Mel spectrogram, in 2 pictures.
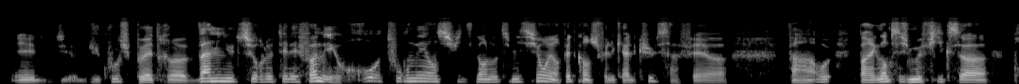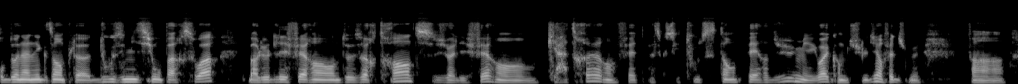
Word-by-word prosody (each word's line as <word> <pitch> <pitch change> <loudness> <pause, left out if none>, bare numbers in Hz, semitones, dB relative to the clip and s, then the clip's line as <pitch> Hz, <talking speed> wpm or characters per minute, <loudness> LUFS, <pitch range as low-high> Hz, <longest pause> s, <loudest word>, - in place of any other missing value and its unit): et 105 -1 -1
du 95 0 -13
du 105 0 -11
coup, 130 +5 -7
je - - +1
peux 110 - +2
être, 105 0 0
heu, 100 -3 +1
20 140 0 +8
minutes 145 -3 +1
sur 135 -2 +5
le 130 0 -3
téléphone 130 +5 +1
et 115 - +3
retourner 145 - -4
ensuite 130 -3 +3
dans 120 -1 -1
l'autre 120 -2 -4
mission 125 +4 +2
et, - - +3
en 105 - 0
fait, - - -1
quand - - +1
je - - +3
fais - - -6
le 105 - -6
calcul, 100 +10 -2
ça 100 -5 -4
fait, 95 - -4
heu, 95 0 -4 0.7
enfin, 100 0 -1
heu, 120 - -2 0.3
par 105 -1 +4
exemple, 120 +5 +4
si 120 - +3
je 115 - +2
me 120 - +5
fixe, 115 +1 +2
heu, 105 -2 +4 0.3
pour 110 - -7
te - - -6
donner 110 -1 +5
un 110 - +4
exemple, 110 -2 +1
12 115 +2 -4
missions 120 -1 +3
par 105 -1 +1
soir, - - +3 0.3
bah, - - +2
au - - -1
lieu 110 +2 0
de 110 - -8
les 115 - +2
faire 115 0 +1
en 105 -1 +3
2 110 +1 -4
heures 110 - 0
30, 145 +2 +1 0.2
je 105 - -7
vais 100 - 0
les 95 0 -11
faire 130 +4 -2
en 95 -2 -3
4 - - -1
heures, 145 -5 -1
en 100 -2 -4
fait, 105 +1 -7
parce - - -6
que - - -3
c'est - - -1
tout 110 - -8
ce - - 0
temps 110 -1 -2
perdu 110 +6 -3
mais, 105 -7 -2
ouais, 125 +2 +4
comme 100 - -4
tu - - -5
le - - -4
dis, 140 - -3
en - - +3
fait, 115 - -1
je - - -4
me 95 - -7 0.5
enfin, 90 -2 -2
110 Hz, 250 wpm, -25 LUFS, 105-125 Hz, 0.7 s, 20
